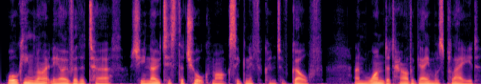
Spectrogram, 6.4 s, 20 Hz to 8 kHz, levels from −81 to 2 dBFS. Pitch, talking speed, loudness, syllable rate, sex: 105 Hz, 185 wpm, -20 LUFS, 5.2 syllables/s, male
